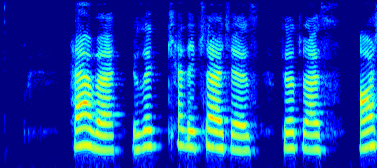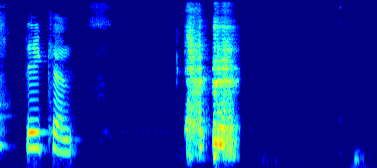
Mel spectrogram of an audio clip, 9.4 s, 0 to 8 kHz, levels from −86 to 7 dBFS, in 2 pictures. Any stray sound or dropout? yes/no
yes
